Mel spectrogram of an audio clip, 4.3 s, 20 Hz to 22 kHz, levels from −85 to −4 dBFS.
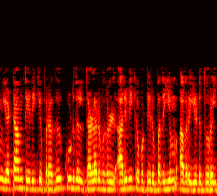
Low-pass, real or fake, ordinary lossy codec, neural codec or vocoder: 5.4 kHz; real; MP3, 32 kbps; none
